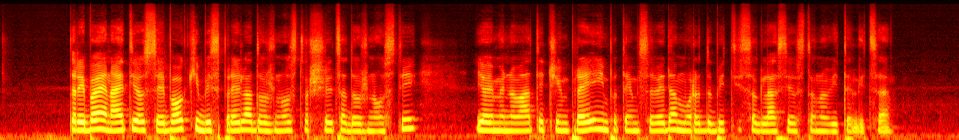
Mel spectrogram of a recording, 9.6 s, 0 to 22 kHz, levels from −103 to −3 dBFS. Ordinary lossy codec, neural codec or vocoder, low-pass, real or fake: none; autoencoder, 48 kHz, 128 numbers a frame, DAC-VAE, trained on Japanese speech; 19.8 kHz; fake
